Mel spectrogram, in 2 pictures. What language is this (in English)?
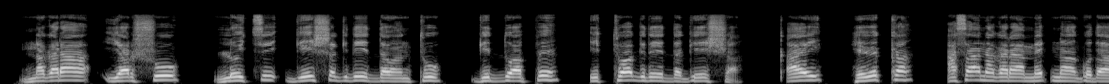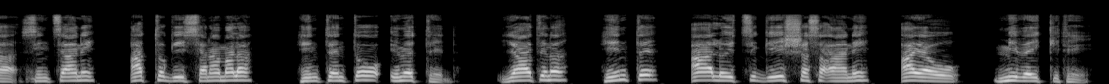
Dawro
